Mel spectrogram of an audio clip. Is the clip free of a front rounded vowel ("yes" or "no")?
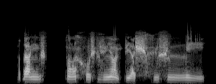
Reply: no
